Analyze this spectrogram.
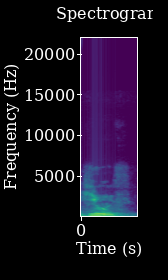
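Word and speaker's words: huge: इसका उच्चारण होता है ह्यूज। कैसे? तो ये है ऐसे। यदि जी के बाद ई आ जाए तो प्रायः जी का उच्चारण ज होता है।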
